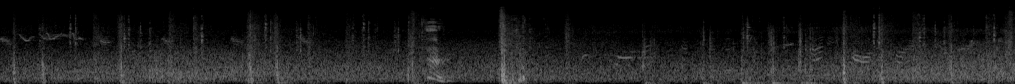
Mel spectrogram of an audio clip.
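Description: Footsteps run quickly over grass and soft ground.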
